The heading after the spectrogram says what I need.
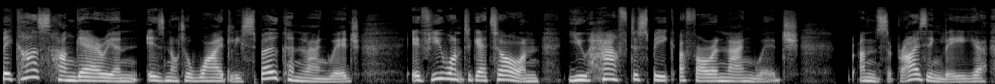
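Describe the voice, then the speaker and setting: A woman with a fairly low voice speaks calmly and clearly, at an unhurried pace. The sound is close and dry, with no room in it. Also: dry recording. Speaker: exam candidate in sample answer. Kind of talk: scripted exam speaking answer.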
